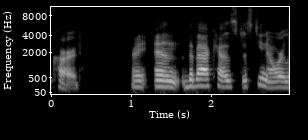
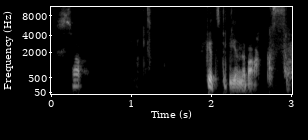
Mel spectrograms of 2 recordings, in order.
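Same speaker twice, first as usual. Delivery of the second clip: slow, low conspiratorial whisper; 13 semitones lower, 6 dB quieter, much slower than usual. Real, not acted. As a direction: whisper it like a secret, slowly. Playful aside about the quote.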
